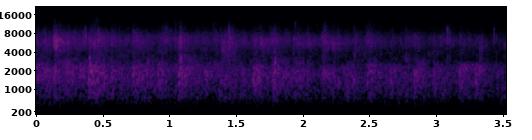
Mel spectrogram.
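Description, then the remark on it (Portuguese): A church audience applauds God at the preacher's call during a sermon, a dense, even wash of many hands clapping at once with no pauses, holding the same loudness from start to finish. “Se você crê, diga amém e dá uma salva de palmas a ele.”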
